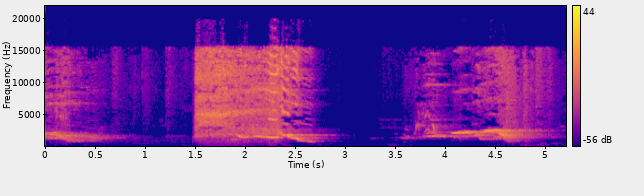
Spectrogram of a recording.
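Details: Black-naped oriole mixing a harsh, grating squawk with liquid whistled slurs. Two loud phrases are separated by a brief pause.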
